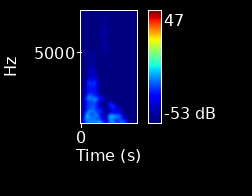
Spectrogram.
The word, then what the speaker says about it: Basil: It's pronounced Basil.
